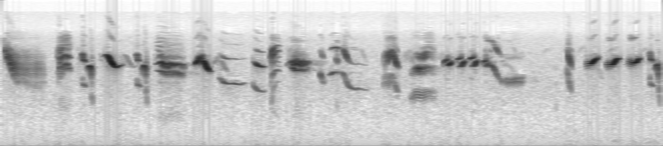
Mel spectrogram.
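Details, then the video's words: Common linnet singing continuously: bright, rapid twitters mixed with downward-slurred and wavering whistled notes, varied and unbroken for about four seconds. "Linnet song"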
